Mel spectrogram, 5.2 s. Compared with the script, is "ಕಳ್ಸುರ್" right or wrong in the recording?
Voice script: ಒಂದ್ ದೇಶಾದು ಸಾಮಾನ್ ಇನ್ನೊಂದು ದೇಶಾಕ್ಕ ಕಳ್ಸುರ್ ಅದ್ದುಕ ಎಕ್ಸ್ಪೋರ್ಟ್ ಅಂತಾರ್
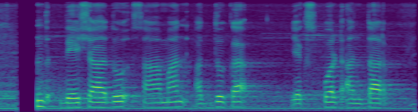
wrong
